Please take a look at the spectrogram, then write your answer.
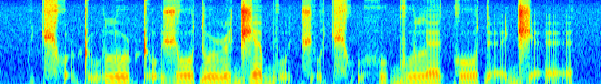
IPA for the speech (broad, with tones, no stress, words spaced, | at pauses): t͡ɕʰo̰˦ʈṵ˦ lu˨ ʈo̰˦˨ʒo˨ɗu˨ɳʏ˦ d͡ʒɛ˦bo̰˨ t͡ʃo̰˦t͡ɕʰṵ˦hu˨ ɡu˦lɛ˨ ko˨ɗɛ̰˦ d͡ʒɛ̰˦˨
